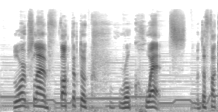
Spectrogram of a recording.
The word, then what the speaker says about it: croquette: It's pronounced croquet. Sounds stupid. Is it French?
